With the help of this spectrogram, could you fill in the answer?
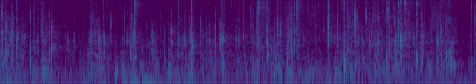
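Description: A clear plastic bag full of biscuits is crinkled in the hands, then rubbed with fingertips and nails while lying on the table. Dense, continuous crinkling fills the clip, with sharp, bright crackles and crunchy snaps scattered throughout.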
